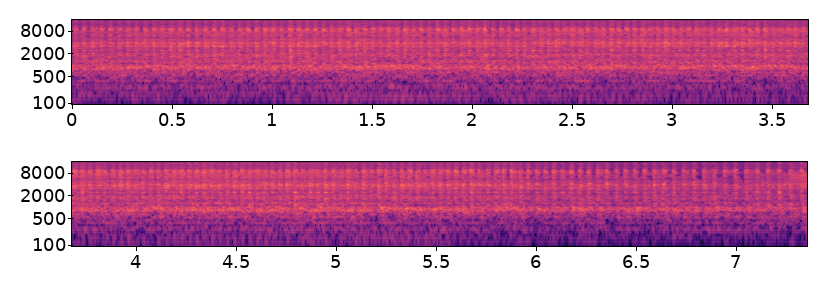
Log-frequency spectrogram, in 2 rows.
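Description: A small Weeden 14 model steam engine, a late model with a no-rivet boiler, runs steadily with a continuous close, fairly loud hissing chug and mechanical rattle, no talk over it.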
